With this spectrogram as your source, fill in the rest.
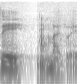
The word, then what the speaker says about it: Zingumalo: So the correct pronunciation is Zingumalo, as is written here.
